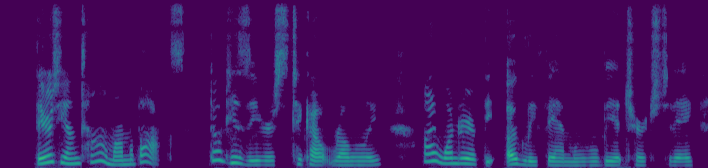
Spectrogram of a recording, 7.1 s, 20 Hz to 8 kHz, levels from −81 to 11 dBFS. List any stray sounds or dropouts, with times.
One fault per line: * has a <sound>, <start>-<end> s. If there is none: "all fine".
all fine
